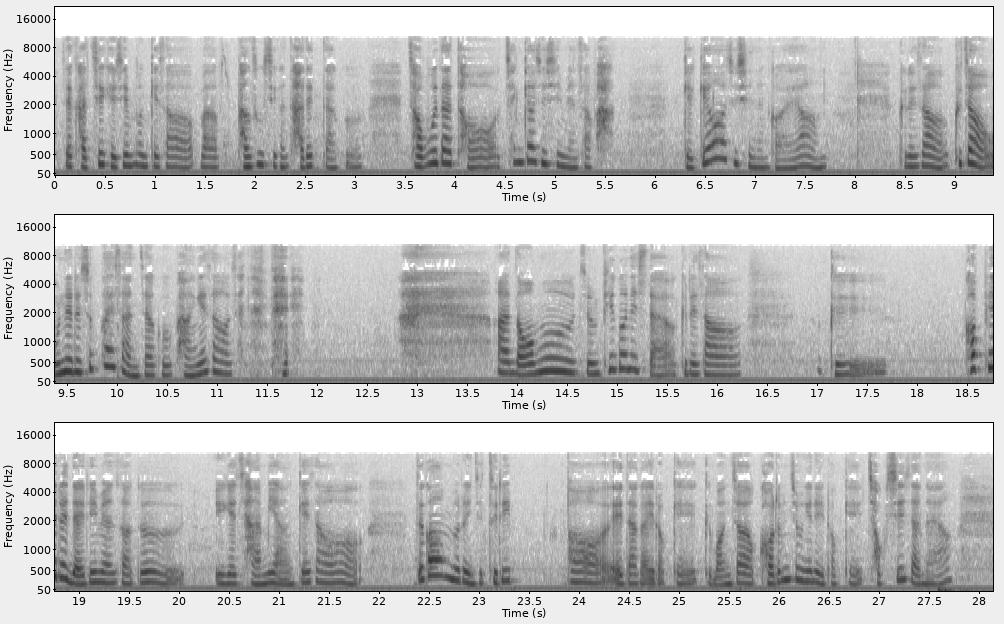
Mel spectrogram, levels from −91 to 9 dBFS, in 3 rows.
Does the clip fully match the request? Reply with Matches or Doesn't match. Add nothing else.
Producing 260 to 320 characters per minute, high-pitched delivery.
Doesn't match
